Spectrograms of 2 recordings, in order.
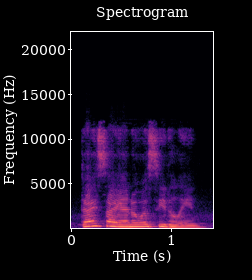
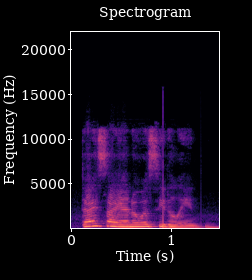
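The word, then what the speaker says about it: dicyanoacetylene: Dyano acetylene. Excuse me. How do you say that? Dyano acetylene.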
